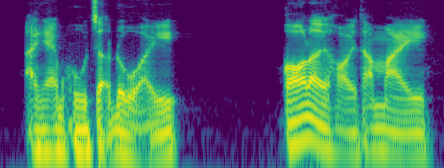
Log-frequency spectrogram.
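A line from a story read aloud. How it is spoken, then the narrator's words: Harsh, menacing voice. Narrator (Vietnamese): Hưng Tàu Phù gằn giọng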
